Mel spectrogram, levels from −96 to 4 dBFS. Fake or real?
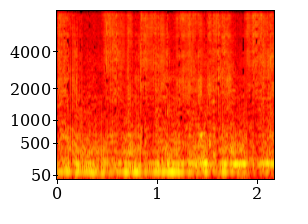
fake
